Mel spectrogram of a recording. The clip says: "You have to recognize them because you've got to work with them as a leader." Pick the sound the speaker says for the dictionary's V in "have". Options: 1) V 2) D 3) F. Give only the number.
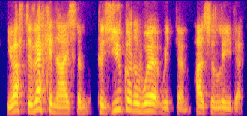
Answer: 3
